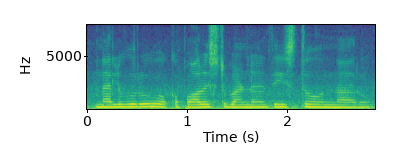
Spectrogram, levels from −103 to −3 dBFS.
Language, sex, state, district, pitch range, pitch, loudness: Telugu, female, Telangana, Mahabubabad, 240-250 Hz, 245 Hz, -11 LUFS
